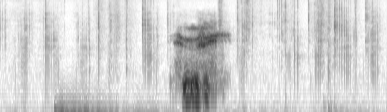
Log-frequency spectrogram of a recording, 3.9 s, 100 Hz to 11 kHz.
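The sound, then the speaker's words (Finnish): A brief creak of a black plastic Elikon 535 film camera being squeezed, a single crackling squeak lasting about half a second, with faint talking and handling noise around it. “Ja tässä on mun mielestä kun tätä puristaa, niin tämä kuulostaa tältä sieltä.”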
